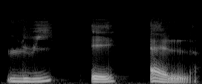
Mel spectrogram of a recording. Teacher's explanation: So after this conjonction et, like we've got here, you don't make any liaison. So no links after et. Okay, so if you want to read it correctly here, it will go like lui et elle.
